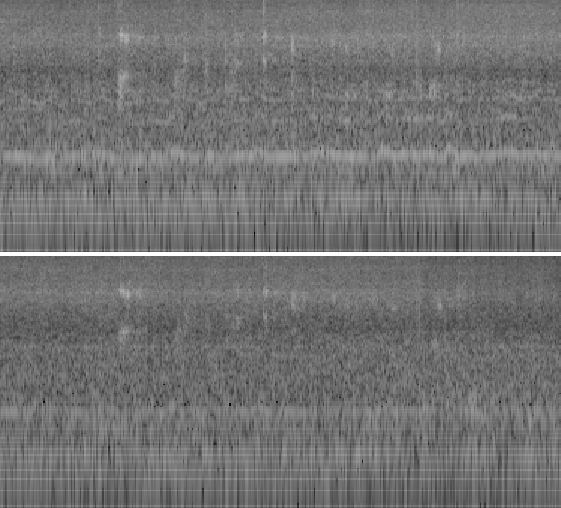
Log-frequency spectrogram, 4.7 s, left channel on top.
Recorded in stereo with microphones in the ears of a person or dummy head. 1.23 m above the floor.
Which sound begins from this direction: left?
Chewing, at 0.6 s.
